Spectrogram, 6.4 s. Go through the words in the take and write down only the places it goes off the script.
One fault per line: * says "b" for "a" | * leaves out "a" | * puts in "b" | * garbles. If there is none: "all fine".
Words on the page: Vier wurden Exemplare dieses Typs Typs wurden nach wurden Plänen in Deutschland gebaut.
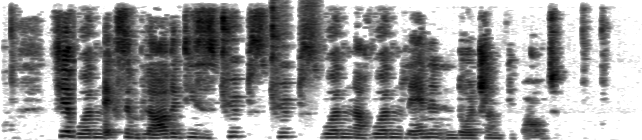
all fine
